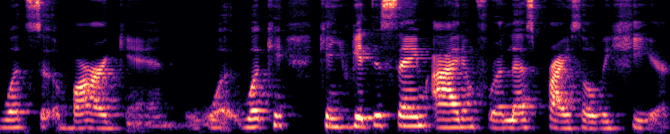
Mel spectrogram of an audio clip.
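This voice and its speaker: At a fairly slow pace, a woman speaks in a bright, sharp tone. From USA. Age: 60s. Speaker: aspiring entrepreneur. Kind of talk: coaching session.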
